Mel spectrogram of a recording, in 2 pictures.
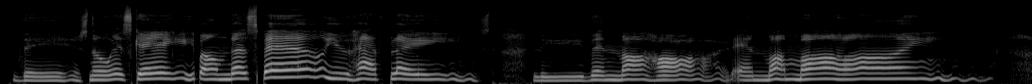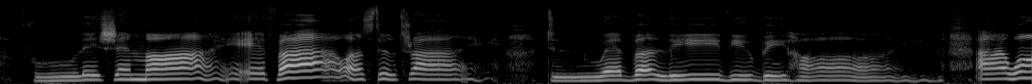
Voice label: Sontronics VOC U87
